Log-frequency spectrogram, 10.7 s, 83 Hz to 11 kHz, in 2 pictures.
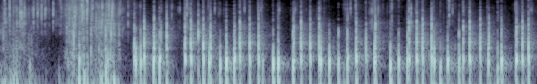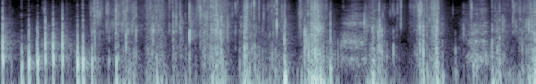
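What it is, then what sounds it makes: Plastic-wrapped cardboard box. Long nails scratch, tap and crinkle the clear plastic film wrapped over a hand-sized, flat, pink Mickey-shaped cardboard gift box. Rapid, dry taps and crackles ride over a steady crinkling rustle, with a faint low-mid body around 260 Hz and bright crisp edges. Each tap stops dead with no ring.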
